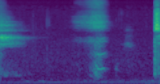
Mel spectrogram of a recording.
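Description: A woman's audible hissing out-breath fading away, then a short, faint breath about a second later: paced Pilates breathing during a seated spine rotation.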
